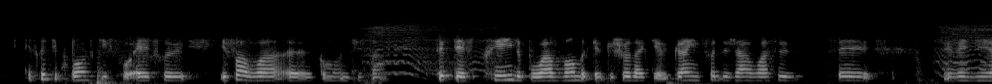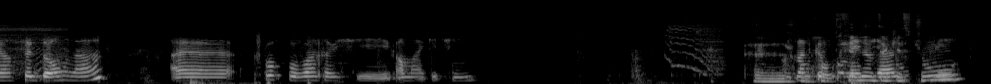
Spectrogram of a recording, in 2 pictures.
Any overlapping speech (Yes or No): Yes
